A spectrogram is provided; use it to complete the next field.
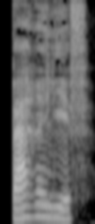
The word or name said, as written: basrelief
